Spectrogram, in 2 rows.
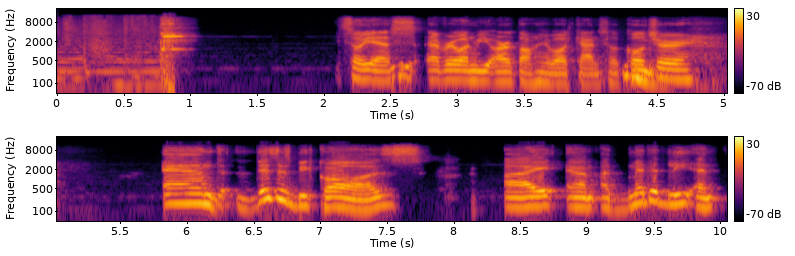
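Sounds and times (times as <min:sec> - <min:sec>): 
glasses clinking together in a toast: 0:00.8 - 0:01.2
speech: 0:02.2 - 0:05.0, 0:05.8 - 0:07.8, 0:08.4 - 0:10.0.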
